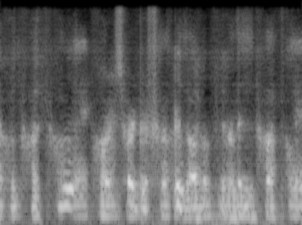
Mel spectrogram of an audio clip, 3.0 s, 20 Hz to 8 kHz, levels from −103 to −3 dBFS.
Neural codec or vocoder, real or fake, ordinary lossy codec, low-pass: codec, 16 kHz, 0.5 kbps, FreqCodec, smaller model; fake; none; 7.2 kHz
